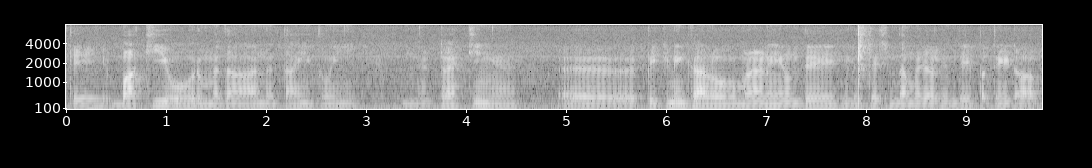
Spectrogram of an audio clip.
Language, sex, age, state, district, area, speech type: Dogri, male, 30-45, Jammu and Kashmir, Udhampur, rural, spontaneous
